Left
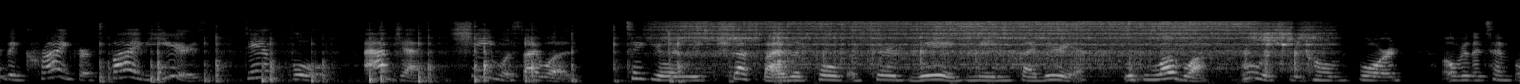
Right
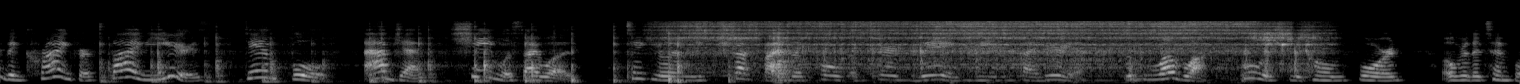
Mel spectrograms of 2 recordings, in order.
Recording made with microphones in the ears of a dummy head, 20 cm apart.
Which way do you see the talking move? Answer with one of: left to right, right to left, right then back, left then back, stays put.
left then back.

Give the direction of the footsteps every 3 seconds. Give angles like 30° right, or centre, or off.
70° left, 20° left, 40° right, off, off.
